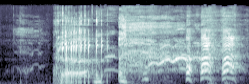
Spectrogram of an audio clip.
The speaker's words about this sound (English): Tandem burp.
